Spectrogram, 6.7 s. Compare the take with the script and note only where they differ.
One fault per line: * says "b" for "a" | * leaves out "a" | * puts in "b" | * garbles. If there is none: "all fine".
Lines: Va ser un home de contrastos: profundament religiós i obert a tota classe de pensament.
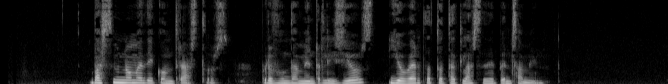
all fine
